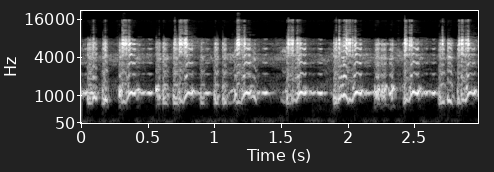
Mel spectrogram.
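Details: Barred rail, known locally as tikling, heard as a hunting lure: short bursts of harsh, nasal honking notes in quick clusters separated by brief gaps.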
